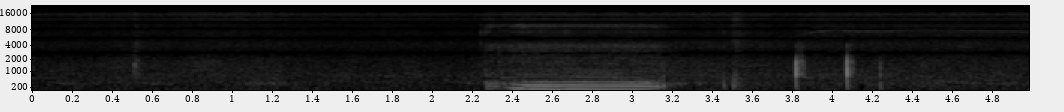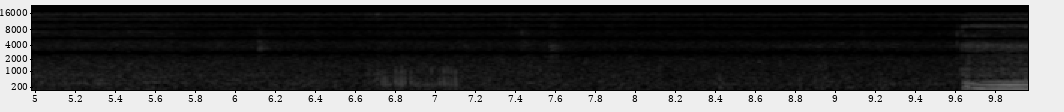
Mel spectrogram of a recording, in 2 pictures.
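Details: Sleeping dachshund snoring: two rumbling, vibrating snores about seven seconds apart with a few soft clicks between them.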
